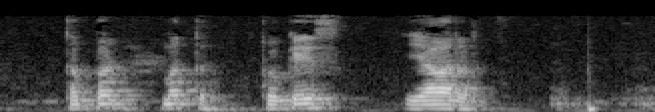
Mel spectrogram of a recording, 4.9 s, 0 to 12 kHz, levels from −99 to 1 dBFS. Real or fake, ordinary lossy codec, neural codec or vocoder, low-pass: real; MP3, 96 kbps; none; 7.2 kHz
